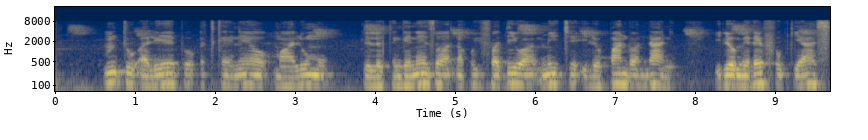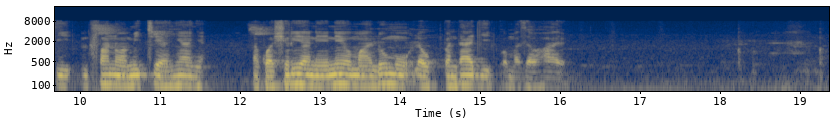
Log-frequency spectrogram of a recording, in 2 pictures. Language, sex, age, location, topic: Swahili, male, 18-24, Dar es Salaam, agriculture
